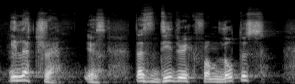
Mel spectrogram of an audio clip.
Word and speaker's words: Eletre: How do you pronounce it? Eletre. Eletre.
